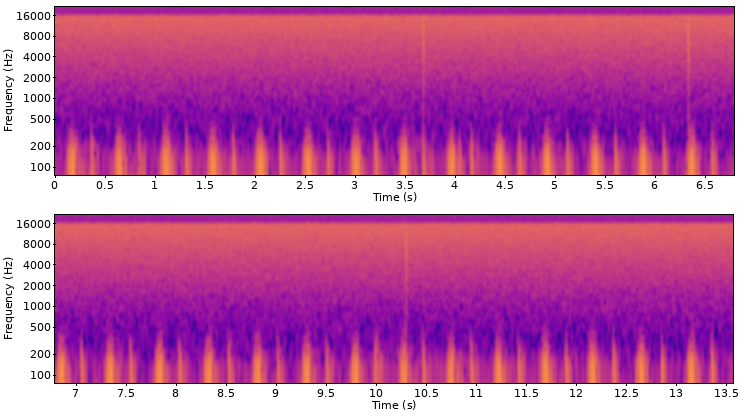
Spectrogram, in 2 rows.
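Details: Fast regular heartbeat about 125 beats per minute, recorded while sitting in 100-degree heat during a heatwave; tachycardia.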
